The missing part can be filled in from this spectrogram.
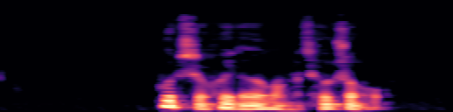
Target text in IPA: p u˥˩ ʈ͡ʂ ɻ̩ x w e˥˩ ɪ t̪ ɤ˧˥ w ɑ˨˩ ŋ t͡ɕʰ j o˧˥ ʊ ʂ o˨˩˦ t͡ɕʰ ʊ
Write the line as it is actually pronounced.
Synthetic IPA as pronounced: p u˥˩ ʈ͡ʂ ɻ̩ x w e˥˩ ɪ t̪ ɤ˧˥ w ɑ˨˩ ŋ t͡ɕʰ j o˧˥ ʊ ʈ͡ʂ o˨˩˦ ʊ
